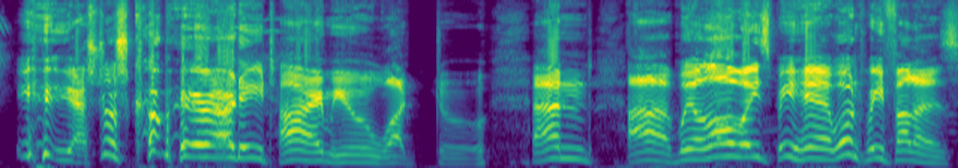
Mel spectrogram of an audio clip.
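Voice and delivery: very loud, booming, slow, hearty, jolly dwarf voice. Game master voicing a dwarf speaking to the players, big loud jolly dwarf. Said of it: "Big, loud, jolly dwarf".

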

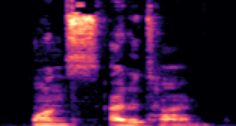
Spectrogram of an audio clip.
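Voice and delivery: ordinary delivery

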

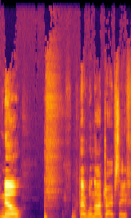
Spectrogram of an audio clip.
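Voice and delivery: slow, mock, sarcastic, snarky talking back. Retelling a reply to a mom's "drive safe": snarky retort. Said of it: "When I'm feeling snarky, I'll be like".

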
